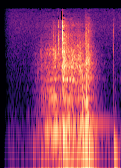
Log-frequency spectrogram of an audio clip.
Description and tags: A drawer closing.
